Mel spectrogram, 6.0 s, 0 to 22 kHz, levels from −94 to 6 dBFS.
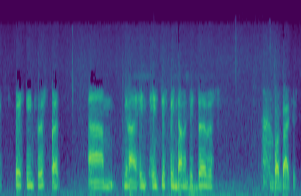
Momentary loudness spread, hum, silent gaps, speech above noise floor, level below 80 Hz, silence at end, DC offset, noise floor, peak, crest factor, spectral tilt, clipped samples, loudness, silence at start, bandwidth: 11 LU; none; none; 27 dB; -46 dBFS; 0.1 s; under 0.1%; -46 dBFS; -6 dBFS; 14 dB; -6 dB/octave; under 0.1%; -20 LUFS; 0 s; 12.5 kHz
